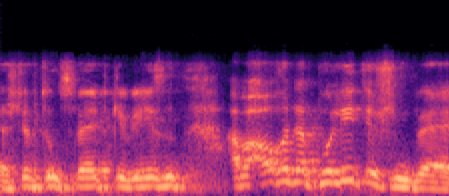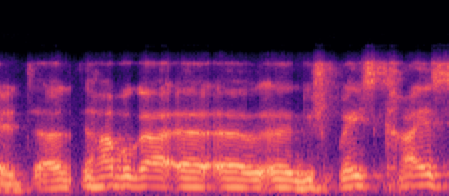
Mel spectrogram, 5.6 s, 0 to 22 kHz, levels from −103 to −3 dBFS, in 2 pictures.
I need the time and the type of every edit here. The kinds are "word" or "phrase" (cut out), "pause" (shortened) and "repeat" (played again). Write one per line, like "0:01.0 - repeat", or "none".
0:03.2 - word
